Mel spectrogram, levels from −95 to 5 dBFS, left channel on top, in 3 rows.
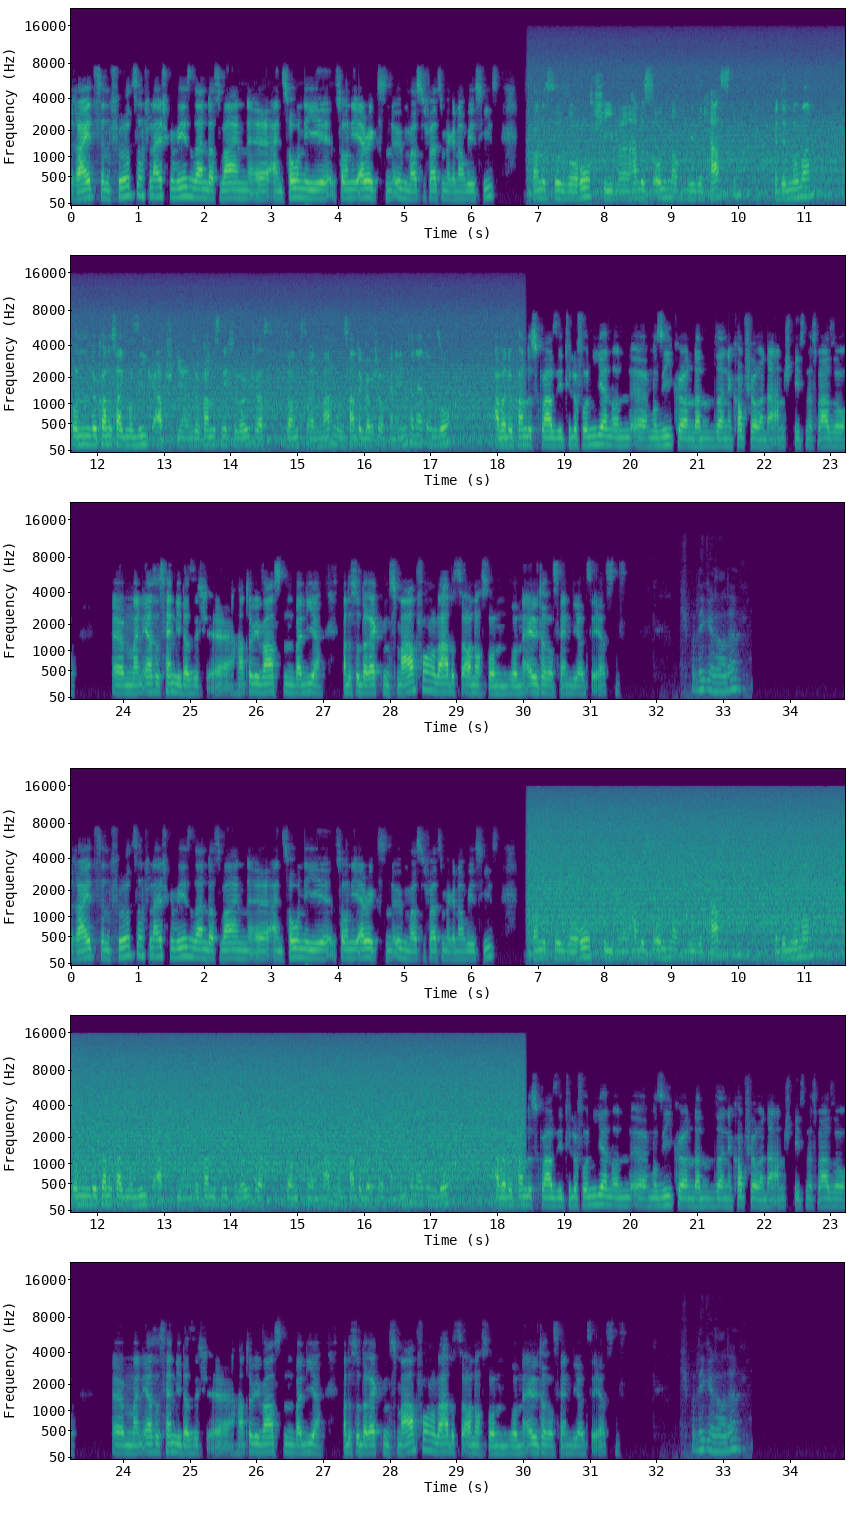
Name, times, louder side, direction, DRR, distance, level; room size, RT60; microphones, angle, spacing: voice 1, 0.0-6.7 6.9-10.1 10.6-17.3 17.9-23.3 23.8-31.3, left 3 dB, 60° left, 1.5 m, -28 dB
sound 1, 6.8-18.4, right 7 dB, 80° right, 1.5 m, -31 dB
voice 2, 32.4-33.4, left 1 dB, 10° left, 1.0 m, -39 dB
head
